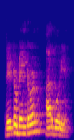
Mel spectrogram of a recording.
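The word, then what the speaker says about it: Rhododendron arboreum: इसका scientific name है रे रेडियो डन आर्बियन रेडियो ड्रोन आबोम ये साइलेंट है इसका टीप रेड डेंड्रो आर्बियन सो बुरांस इज आ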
